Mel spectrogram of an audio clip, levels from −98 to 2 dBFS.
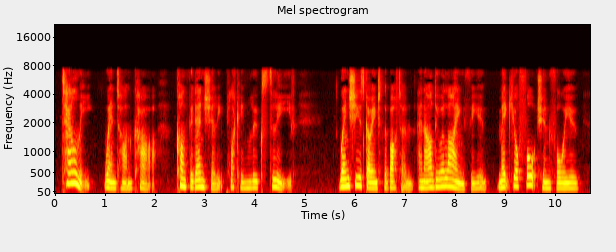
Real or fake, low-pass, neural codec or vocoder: fake; 7.2 kHz; codec, 16 kHz in and 24 kHz out, 1 kbps, XY-Tokenizer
